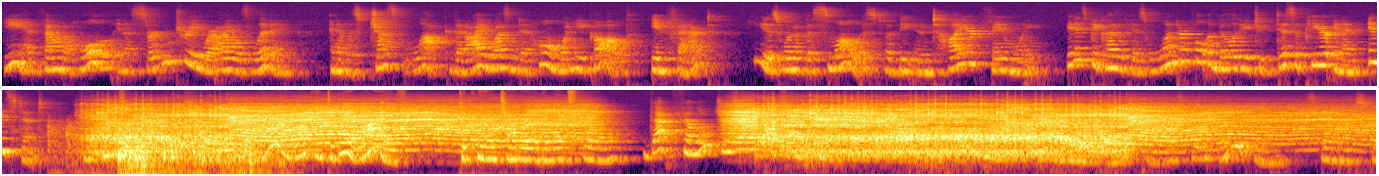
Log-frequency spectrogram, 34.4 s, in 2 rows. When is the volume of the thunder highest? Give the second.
19 s.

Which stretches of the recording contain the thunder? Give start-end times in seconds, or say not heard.
17.8-20.9.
